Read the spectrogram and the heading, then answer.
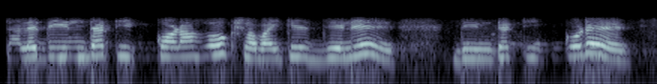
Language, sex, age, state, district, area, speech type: Bengali, female, 30-45, West Bengal, Kolkata, urban, conversation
